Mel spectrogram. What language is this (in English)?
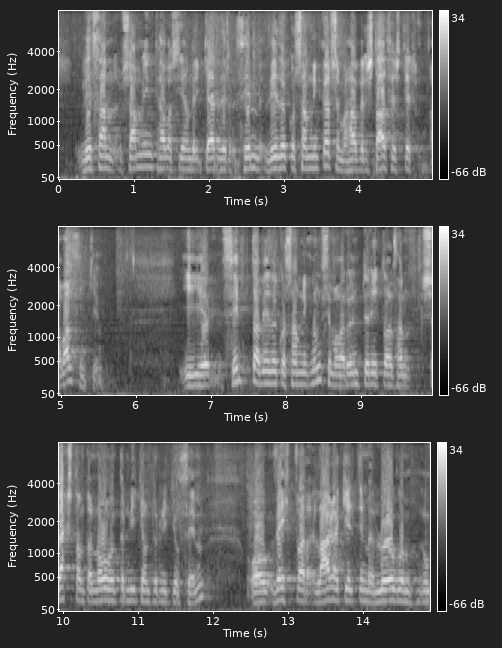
Icelandic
